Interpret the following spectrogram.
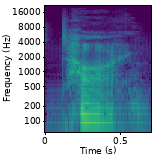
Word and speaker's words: Ti: its flagship rtx 3090ti i heard that this has been pronounced both ti and time and then during the nvidia kind of marketing hype about the 30 90. they kept referring to it as tie and so the argument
